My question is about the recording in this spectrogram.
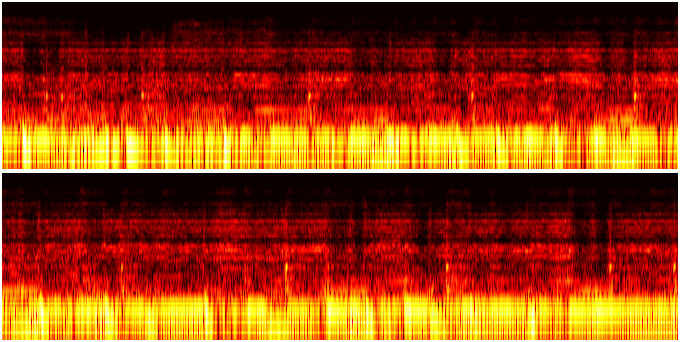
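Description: Hard rock song playing loud and steady, with distorted electric guitar and a drum kit.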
